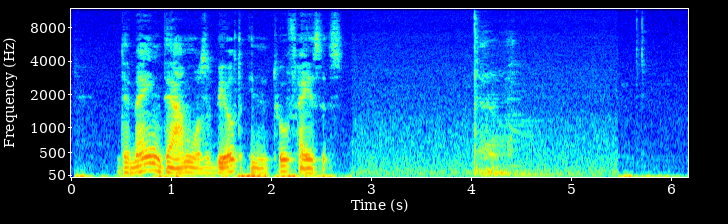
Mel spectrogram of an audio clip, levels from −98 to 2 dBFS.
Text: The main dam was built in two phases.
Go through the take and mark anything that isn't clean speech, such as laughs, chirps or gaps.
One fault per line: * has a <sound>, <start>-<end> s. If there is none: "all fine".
* has a thud, 4.0-5.3 s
